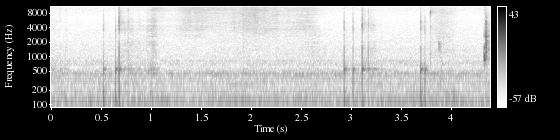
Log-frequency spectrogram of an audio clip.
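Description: Long nails scratch and tap a palm-sized, round, solid wooden disc with a ridged, grooved surface, held close to the mic. A soft, steady scratchy rustle runs underneath about eight short, dry clicks that come in small clusters and die away instantly. The final tap at the end is the loudest.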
